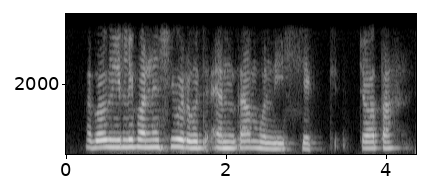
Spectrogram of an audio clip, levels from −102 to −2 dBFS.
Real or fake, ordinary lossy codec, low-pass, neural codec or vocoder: fake; none; 3.6 kHz; codec, 16 kHz, 1.1 kbps, Voila-Tokenizer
